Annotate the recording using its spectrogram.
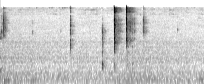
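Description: A few faint computer keyboard key clicks, bunched together about a second in.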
